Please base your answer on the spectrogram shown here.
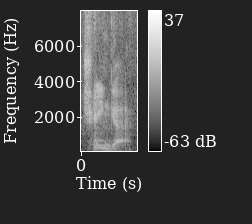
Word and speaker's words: Changa: Well, apparently it's pronounced Chenga, but it's pronounc or it's spelled Chonga.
